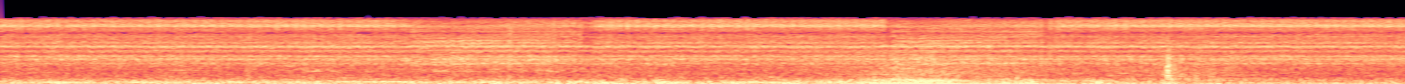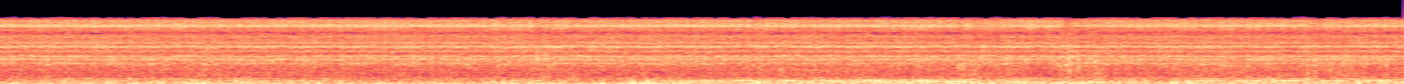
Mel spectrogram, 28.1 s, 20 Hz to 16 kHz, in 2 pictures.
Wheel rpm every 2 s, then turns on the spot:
120, 110, 110, 110, 110, 120, 120, 110, 110, 120, 120, 110, 110, 110.
none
